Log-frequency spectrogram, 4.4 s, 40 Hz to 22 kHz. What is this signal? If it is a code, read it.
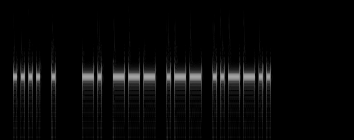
Morse code, heard as a keyed tone, about 25 wpm, 700 Hz. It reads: HE NOW?
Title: Sentences from Top 100 Words and Abbreviations 25wpm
